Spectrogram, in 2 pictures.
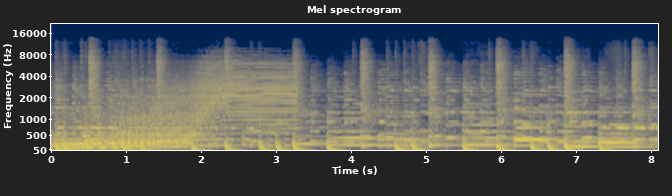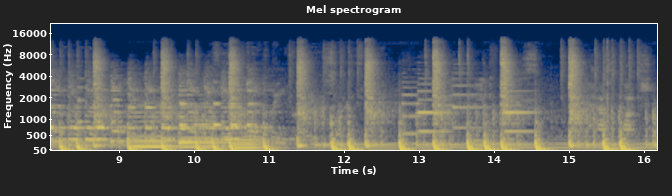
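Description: Electronic synth music from a hardware jam sequenced on an Elektron Octatrack sampler: a steady drum-machine beat with a synth bass line and held synth notes. A bright synth sweep comes in about two seconds in.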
